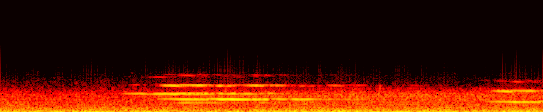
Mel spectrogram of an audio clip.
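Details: Whale heard underwater with long tonal moans and stacked harmonics rising and holding from about one and a half to three seconds, a shorter moan returning near the end, over a steady low rumbling background.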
